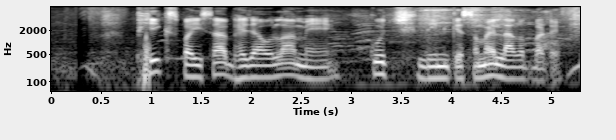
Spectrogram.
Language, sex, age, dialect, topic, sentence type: Bhojpuri, male, 25-30, Northern, banking, statement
